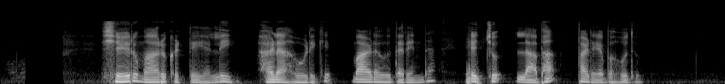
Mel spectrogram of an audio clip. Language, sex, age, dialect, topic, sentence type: Kannada, male, 18-24, Mysore Kannada, banking, statement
